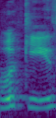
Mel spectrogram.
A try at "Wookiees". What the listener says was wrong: Not Wookiees. Wookiees. You said Walkie and Wookie. It's Wookie.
